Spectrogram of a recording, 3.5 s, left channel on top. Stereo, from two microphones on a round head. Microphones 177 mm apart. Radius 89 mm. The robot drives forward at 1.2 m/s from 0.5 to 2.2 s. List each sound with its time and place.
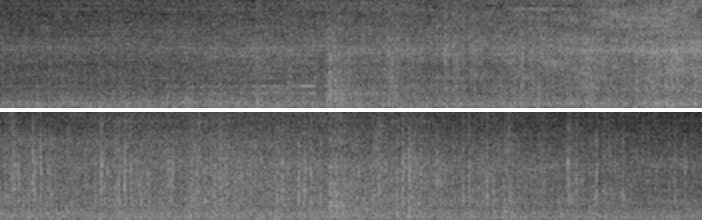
1.6 s a drawer: 5° left (ahead or behind), 4 m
